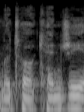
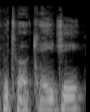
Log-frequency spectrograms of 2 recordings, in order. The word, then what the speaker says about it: Muto Keiji: It was not, I think I said Muto Kenji. It's Muto Keiji.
